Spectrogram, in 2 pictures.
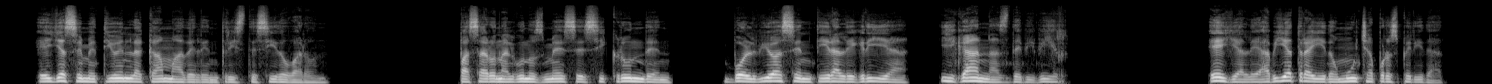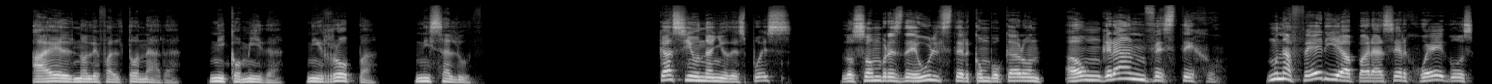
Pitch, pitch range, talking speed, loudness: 135 Hz, 120-160 Hz, 115 wpm, -16 LUFS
